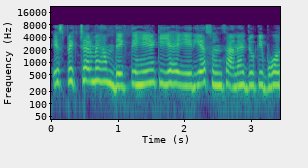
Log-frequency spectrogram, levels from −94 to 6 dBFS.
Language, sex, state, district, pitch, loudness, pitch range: Hindi, female, Bihar, Samastipur, 295 Hz, -14 LUFS, 280-320 Hz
